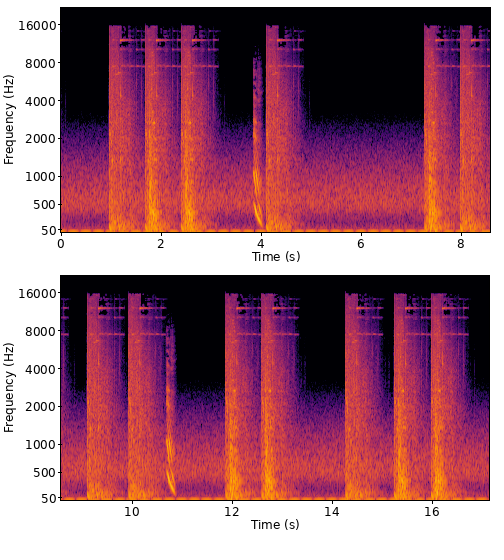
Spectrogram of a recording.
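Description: Pistol shots fire in quick bursts of two or three, each with a short ringing tail.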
